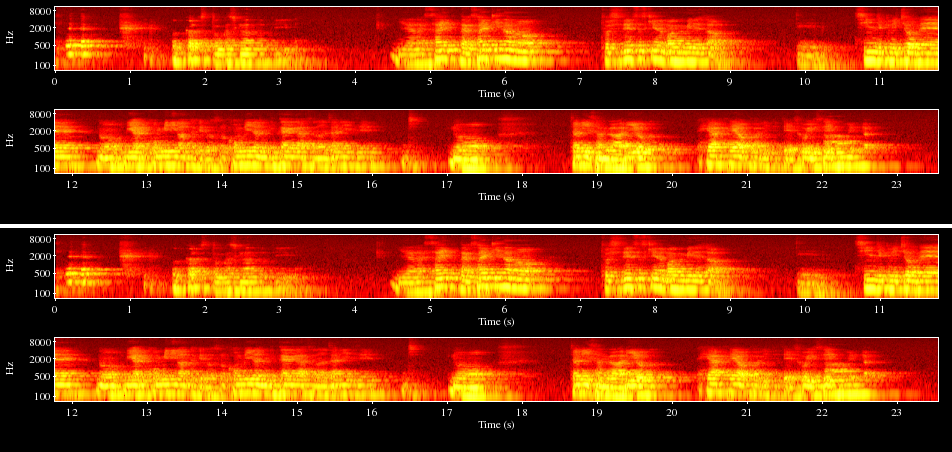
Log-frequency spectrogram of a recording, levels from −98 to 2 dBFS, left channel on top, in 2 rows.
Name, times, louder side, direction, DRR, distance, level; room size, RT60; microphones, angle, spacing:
voice 1, 0.1-0.7 1.6-3.3 9.9-10.3 22.0-22.4, left 2 dB, 45° left, -3 dB, 2.1 m, -26 dB
voice 2, 4.5-6.4 7.3-8.9 10.7-12.0 12.3-16.0 16.4-16.6 17.0-18.0 18.6-19.8 20.3-22.6, equal, ahead, -6 dB, 1.5 m, -23 dB
12.0 x 6.3 x 3.0 m, 1.1 s
head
